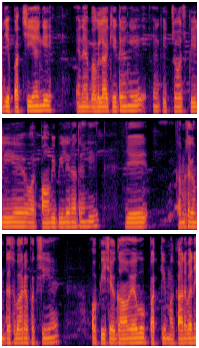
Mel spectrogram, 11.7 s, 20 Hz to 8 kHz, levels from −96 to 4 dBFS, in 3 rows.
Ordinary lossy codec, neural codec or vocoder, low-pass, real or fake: none; none; 7.2 kHz; real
